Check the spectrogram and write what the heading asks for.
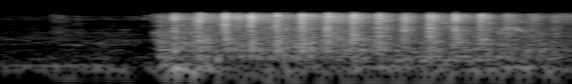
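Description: A pigeon flapping its wings hard, a quick run of wingbeats starting about half a second in and lasting about a second and a half.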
